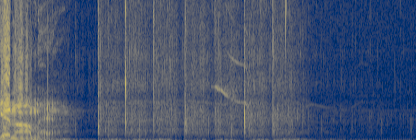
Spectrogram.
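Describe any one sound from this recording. A large crowd cheers.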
